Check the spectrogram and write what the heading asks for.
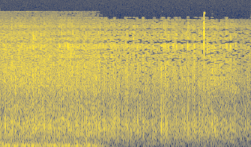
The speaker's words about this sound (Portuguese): Isso mesmo, o super tufão vai atingir Tóquio no final da tarde de hoje, sábado aqui no Japão. Já chove há um bom tempo, a chuva inclusive se intensificou bastante aqui agora.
